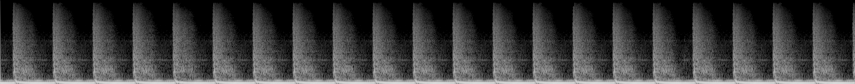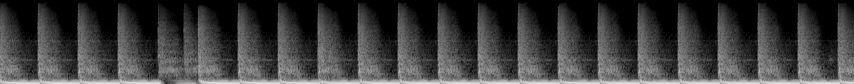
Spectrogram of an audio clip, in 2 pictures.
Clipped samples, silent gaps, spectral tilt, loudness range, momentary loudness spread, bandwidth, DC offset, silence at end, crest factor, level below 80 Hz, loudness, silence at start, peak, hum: under 0.1%; none; -6 dB/octave; 1 LU; 0 LU; 13.5 kHz; under 0.1%; 0 s; 8 dB; -12 dBFS; -15 LUFS; 0 s; -4 dBFS; none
